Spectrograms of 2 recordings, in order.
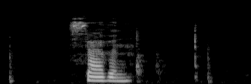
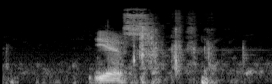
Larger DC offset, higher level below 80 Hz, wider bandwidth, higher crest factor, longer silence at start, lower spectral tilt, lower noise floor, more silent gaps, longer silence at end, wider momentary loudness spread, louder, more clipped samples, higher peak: neither; second, -72 dBFS vs -38 dBFS; second, 9.6 kHz vs 14.5 kHz; about the same, 22 dB vs 20 dB; about the same, 0.1 s vs 0.05 s; about the same, -4.5 dB/octave vs -4 dB/octave; first, -73 dBFS vs -45 dBFS; neither; first, 0.55 s vs 0.1 s; about the same, 22 LU vs 22 LU; second, -23 LUFS vs -19 LUFS; neither; second, -6 dBFS vs -2 dBFS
